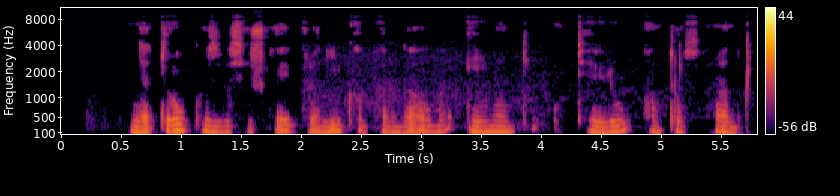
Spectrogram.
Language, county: Lithuanian, Vilnius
